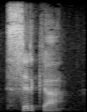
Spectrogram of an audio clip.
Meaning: 1. to look for; to search 2. to seek to, to try, to attempt
- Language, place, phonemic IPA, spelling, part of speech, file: Occitan, Béarn, /seɾˈka/, cercar, verb, LL-Q14185 (oci)-cercar.wav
